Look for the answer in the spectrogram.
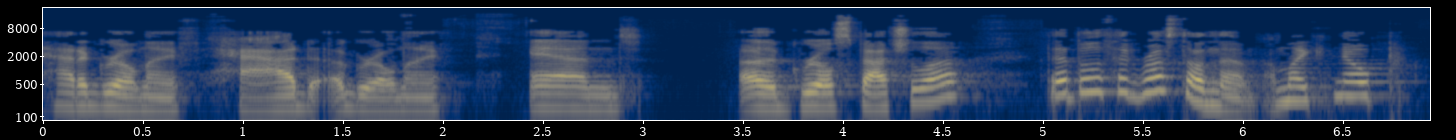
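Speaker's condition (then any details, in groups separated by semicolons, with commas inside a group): No condition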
